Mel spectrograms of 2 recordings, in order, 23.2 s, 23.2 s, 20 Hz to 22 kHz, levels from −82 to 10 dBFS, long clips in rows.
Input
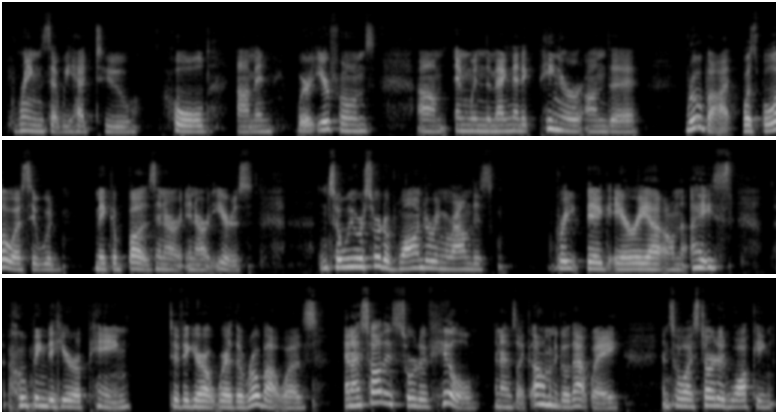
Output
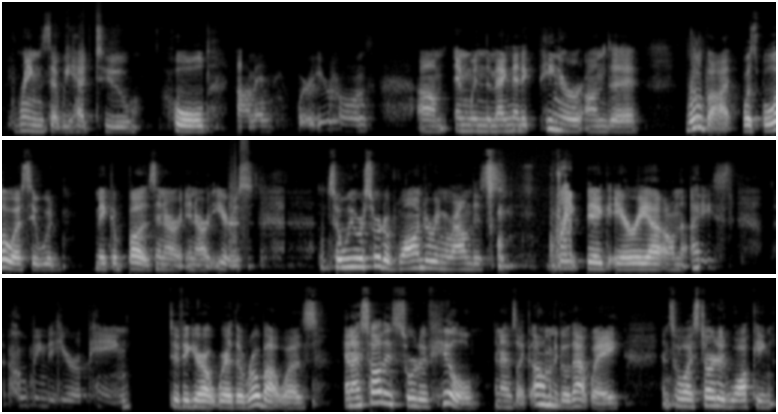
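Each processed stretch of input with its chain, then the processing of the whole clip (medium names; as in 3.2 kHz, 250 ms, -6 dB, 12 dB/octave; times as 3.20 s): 0.53–1.29 s: partial rectifier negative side -3 dB + treble shelf 5.9 kHz +10 dB
2.39–4.18 s: Butterworth band-pass 880 Hz, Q 1 + compressor with a negative ratio -38 dBFS
6.01–7.04 s: resonant low-pass 5.7 kHz, resonance Q 9.1 + loudspeaker Doppler distortion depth 0.31 ms
9.98–11.01 s: comb 4 ms, depth 68% + compressor with a negative ratio -29 dBFS, ratio -0.5 + overload inside the chain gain 29.5 dB
12.59–13.44 s: peaking EQ 7.9 kHz +5.5 dB 2.8 oct + comb 6.9 ms, depth 98% + spectrum-flattening compressor 4:1
14.71–16.69 s: compression 4:1, threshold -34 dBFS + band-pass 700–6700 Hz
whole clip: high-pass 290 Hz 24 dB/octave; transient shaper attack -4 dB, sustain +2 dB; trim +4.5 dB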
